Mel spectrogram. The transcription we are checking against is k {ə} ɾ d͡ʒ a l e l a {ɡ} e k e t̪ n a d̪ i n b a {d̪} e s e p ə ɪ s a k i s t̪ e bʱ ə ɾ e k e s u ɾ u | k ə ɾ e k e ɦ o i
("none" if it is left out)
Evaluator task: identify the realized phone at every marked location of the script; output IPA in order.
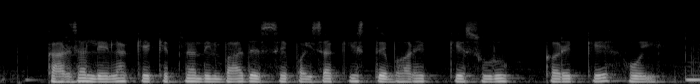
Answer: a, k, d̪

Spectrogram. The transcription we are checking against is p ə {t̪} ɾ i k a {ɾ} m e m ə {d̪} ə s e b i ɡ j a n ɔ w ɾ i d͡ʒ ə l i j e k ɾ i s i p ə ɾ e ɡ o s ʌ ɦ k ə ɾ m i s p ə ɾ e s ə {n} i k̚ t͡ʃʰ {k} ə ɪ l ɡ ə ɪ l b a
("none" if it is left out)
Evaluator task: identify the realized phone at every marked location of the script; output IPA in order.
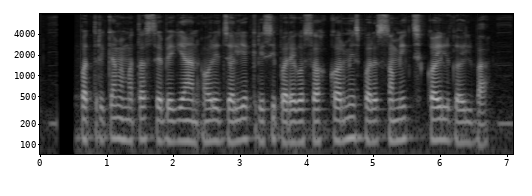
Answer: t̪, none, t̪, m, k

